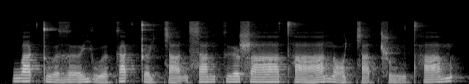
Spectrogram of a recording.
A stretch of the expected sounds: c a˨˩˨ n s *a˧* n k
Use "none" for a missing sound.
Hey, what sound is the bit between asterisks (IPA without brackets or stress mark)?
a˧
